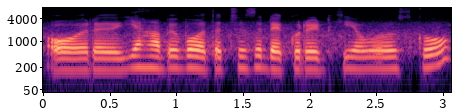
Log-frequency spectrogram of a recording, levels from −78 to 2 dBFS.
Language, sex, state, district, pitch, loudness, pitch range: Hindi, female, Punjab, Pathankot, 190 Hz, -16 LUFS, 180-200 Hz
